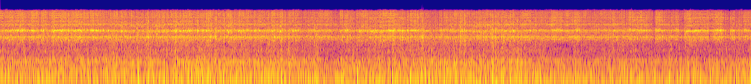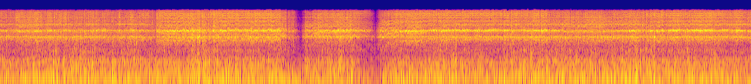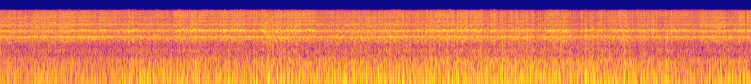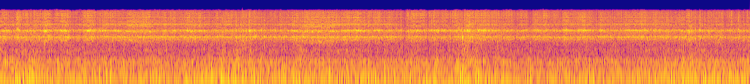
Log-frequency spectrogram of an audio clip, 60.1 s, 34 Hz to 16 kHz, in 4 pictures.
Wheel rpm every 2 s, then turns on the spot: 230, 230, 230, 230, 220, 230, 230, 230, 230, 200, 150, 140, 230, 220, 230, 220, 230, 230, 220, 230, 240, 240, 230, 230, 230, 230, 230, 240, 230, 230.
none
